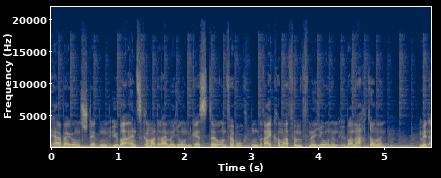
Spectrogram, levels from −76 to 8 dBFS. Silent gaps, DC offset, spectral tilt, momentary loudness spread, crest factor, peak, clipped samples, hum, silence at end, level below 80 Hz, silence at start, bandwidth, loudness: none; under 0.1%; -6 dB/octave; 4 LU; 14 dB; 0 dBFS; under 0.1%; none; 0 s; -32 dBFS; 0 s; 18 kHz; -15 LUFS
